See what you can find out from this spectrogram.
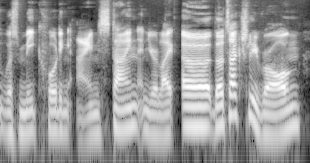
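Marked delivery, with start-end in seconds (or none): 1.8-3.0 louder, nasal-free pedantic mimic; a hint of a snotty commenter; mock know-it-all. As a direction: play the smug corrector, lightly. Mocking commenter's correction.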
